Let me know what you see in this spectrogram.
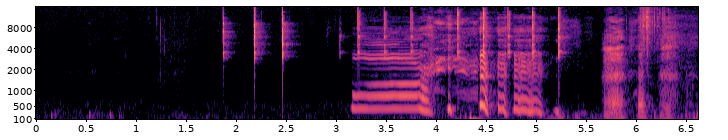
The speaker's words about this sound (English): Sorry, I need to do one more. I had to clink that bottle.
